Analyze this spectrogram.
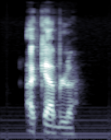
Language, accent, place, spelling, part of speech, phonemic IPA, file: French, France, Lyon, accablent, verb, /a.kabl/, LL-Q150 (fra)-accablent.wav
- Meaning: third-person plural present indicative/subjunctive of accabler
